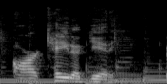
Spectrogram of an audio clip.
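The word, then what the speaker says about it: Arcadegeddon: Arcade Gedman. y'all running out of names with these games. The game looked cool, but the pronunciation is like Armageddon, but it's like Arcada Getting.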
